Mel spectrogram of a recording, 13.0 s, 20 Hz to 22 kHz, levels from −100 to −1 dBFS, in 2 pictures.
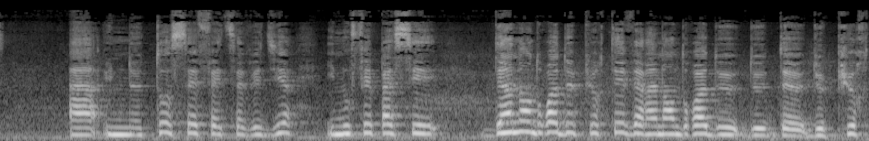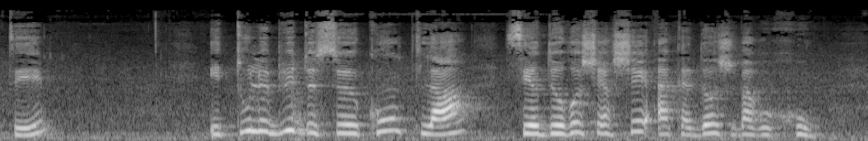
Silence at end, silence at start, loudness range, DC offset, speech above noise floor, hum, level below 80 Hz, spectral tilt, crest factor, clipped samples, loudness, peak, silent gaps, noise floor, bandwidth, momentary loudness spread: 0.05 s; 0 s; 4 LU; under 0.1%; 23 dB; none; -56 dBFS; -4 dB/octave; 18 dB; under 0.1%; -24 LUFS; -6 dBFS; none; -46 dBFS; 16 kHz; 10 LU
